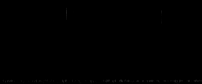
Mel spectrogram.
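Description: Near silence: room tone, with a faint brief tick about two-thirds of a second in.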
